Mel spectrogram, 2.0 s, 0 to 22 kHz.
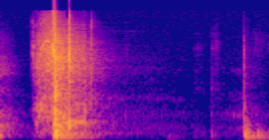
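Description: Ryobi HP 18-gauge cordless brad nailer firing once, a single sharp shot about half a second in, driving a 2-inch brad through a hardwood board and pine into a two-by.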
